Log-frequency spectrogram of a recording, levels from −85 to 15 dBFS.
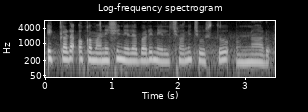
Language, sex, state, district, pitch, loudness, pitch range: Telugu, female, Telangana, Mahabubabad, 205 Hz, -16 LUFS, 190-220 Hz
